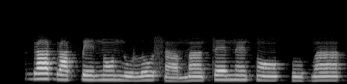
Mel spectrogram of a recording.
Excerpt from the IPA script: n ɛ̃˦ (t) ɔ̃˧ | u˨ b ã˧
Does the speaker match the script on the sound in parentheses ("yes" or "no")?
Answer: yes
